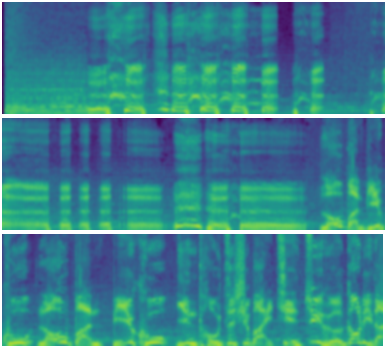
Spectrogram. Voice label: 促销

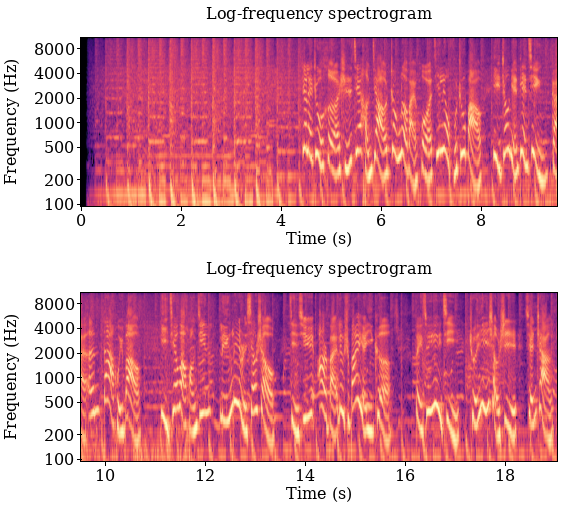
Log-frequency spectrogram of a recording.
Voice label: 促销; 石碣横窖众乐百货

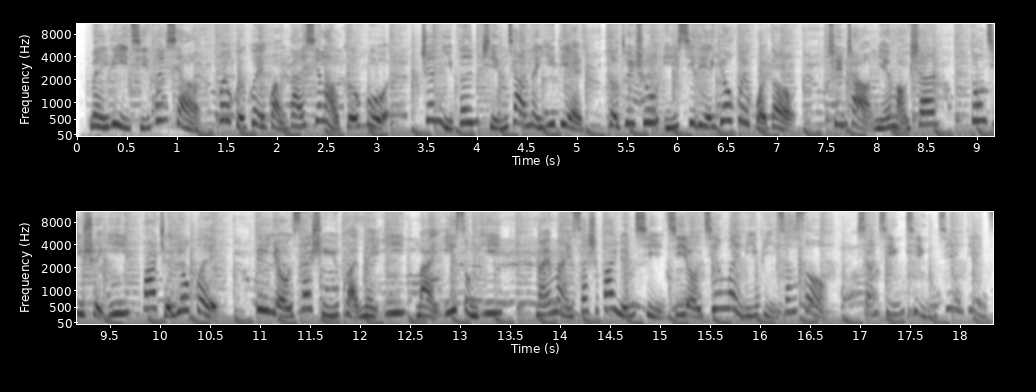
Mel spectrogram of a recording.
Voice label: 激情促销 内衣促销

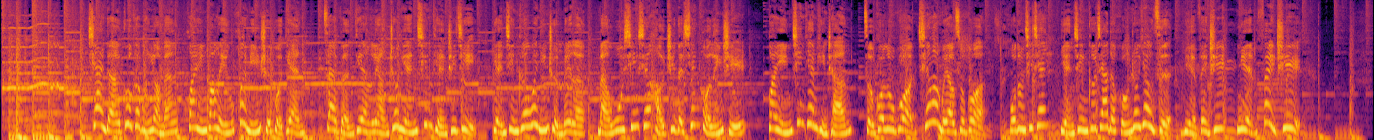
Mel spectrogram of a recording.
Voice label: 促销 鲜果零食店

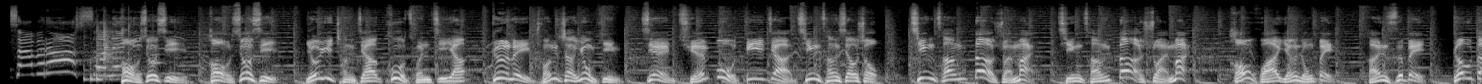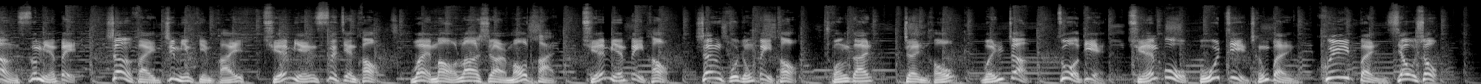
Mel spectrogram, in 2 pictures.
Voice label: 促销 家纺促销

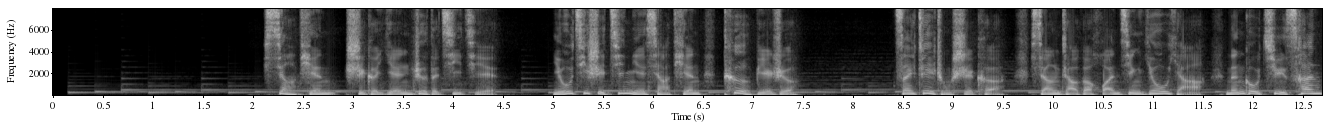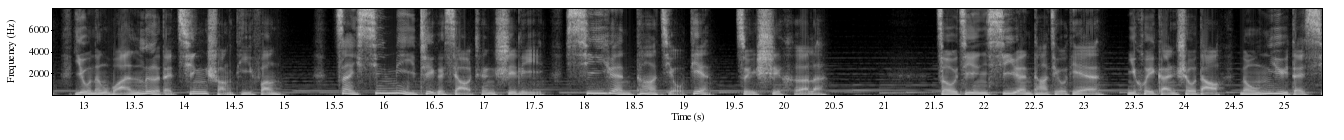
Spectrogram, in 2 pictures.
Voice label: 广告 大酒店（纪录片感觉）

